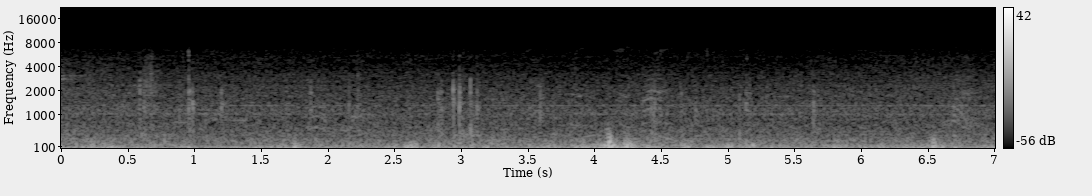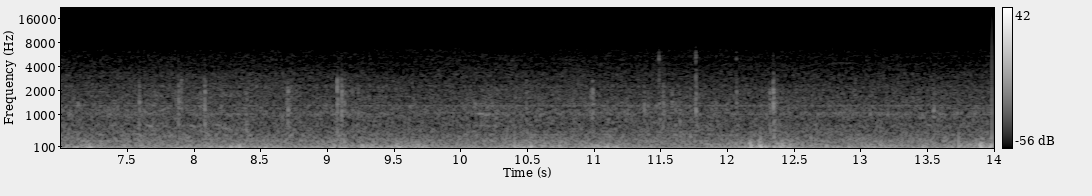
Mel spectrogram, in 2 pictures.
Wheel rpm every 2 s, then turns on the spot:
0, 0, 0, 0, 0, 0, 0.
none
